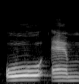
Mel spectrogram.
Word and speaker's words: Om: But luckily fortunately when you write it as O m in English that's actually the correct pronunciation.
